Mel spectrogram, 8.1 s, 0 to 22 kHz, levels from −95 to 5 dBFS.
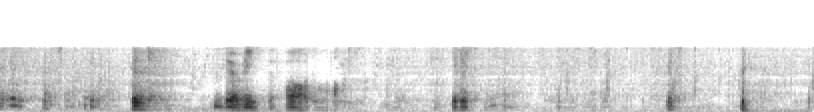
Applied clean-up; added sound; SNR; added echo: neural mask model DeepFilterNet 3.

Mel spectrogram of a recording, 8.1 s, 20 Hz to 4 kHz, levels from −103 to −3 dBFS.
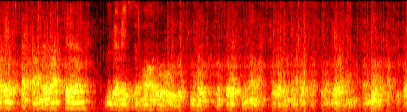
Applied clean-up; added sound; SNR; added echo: neural separator model SepFormer DNS4.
